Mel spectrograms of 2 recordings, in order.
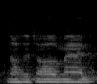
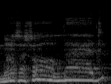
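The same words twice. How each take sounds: First: Said in the usual way. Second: Higher-pitched teasing imitation; mock the co-host's take, pitched up; mimicking the co-host. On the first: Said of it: "when I said". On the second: Co-host teases partner over a misquoted line, mimicking. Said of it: "you said".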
